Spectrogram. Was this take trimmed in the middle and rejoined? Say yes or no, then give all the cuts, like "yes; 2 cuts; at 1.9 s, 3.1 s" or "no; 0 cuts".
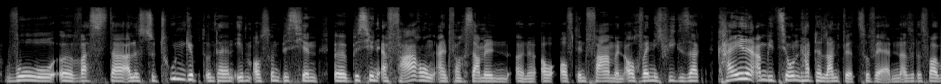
yes; 2 cuts; at 3.3 s, 7.1 s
